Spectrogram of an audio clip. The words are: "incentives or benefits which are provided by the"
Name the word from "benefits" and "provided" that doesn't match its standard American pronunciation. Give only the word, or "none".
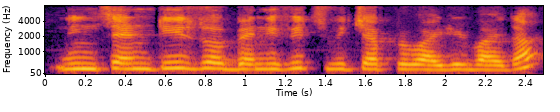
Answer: none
